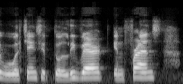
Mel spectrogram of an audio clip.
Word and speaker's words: Livert: that it will be l i v e r t livert leave it yes exactly it kind of almost sounds a little bit like delivery if you say it exactly yes yes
